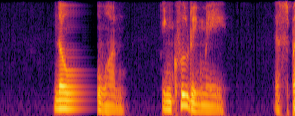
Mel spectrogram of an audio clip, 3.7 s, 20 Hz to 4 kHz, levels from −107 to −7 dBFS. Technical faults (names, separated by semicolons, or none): call audio freeze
